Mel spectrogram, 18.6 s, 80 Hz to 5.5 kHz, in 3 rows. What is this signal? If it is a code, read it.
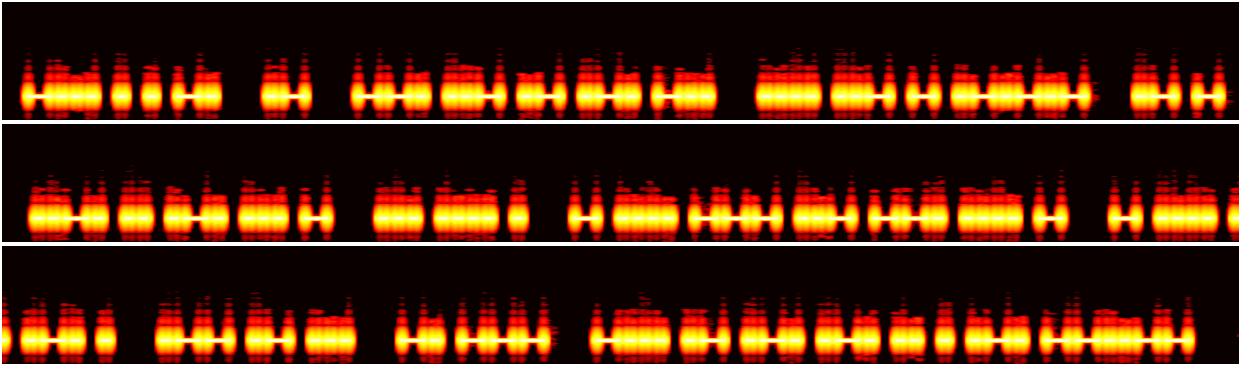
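Morse code, heard as a keyed tone, about 32 wpm, 600 Hz. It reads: BEEN A GUARD HUT. AT FIRST SHE THOUGHT THERE WAS NO BARRIER,
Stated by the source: Morse code practice at 32 wpm from CW med Gnister, reading Ken Follett's novel Never in English.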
